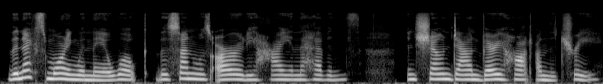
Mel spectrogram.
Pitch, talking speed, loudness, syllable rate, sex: 225 Hz, 220 wpm, -16 LUFS, 5.6 syllables/s, female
